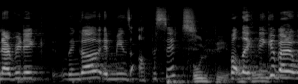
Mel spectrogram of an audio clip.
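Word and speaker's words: उल्टी: He said it's called ulti. Ulti. U-L-T-I. Ulti literally means Ulti. opposite. Ulti. In everyday lingo, it means opposite. Ulti, But okay.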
